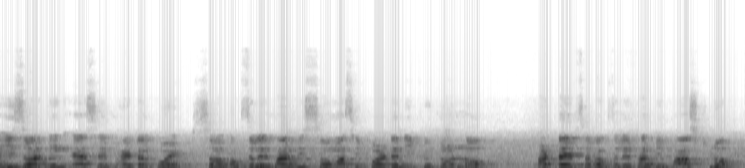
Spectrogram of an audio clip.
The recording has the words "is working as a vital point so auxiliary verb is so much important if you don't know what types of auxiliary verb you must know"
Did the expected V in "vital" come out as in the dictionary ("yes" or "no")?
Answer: no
